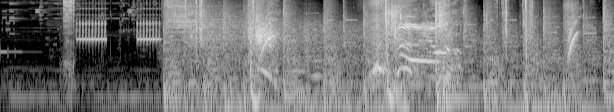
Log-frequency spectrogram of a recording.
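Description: Cartoon soundtrack: a short steady electronic beep, then from about a second and a half in, loud music with cartoon impact effects and gliding cries.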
